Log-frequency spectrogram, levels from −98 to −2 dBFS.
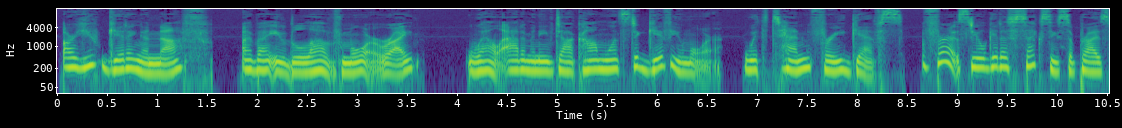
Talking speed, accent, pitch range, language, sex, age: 155 wpm, American, 160-230 Hz, English, female, 30-49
